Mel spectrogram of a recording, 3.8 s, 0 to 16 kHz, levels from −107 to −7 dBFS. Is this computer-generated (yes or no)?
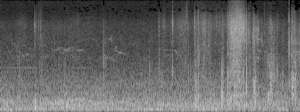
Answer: no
